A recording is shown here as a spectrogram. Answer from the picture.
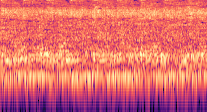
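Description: Loud dance music from a DJ set over club speakers, here a steady noisy wash with a few sustained tones, little bass and no clear beat.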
